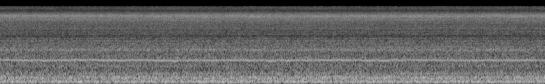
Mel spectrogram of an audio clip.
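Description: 2002 Jeep Grand Cherokee WJ's engine running at idle with the AC compressor engaged, heard as a steady whooshing engine-bay noise with a faint steady whine. The AC system has just been recharged with refrigerant.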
